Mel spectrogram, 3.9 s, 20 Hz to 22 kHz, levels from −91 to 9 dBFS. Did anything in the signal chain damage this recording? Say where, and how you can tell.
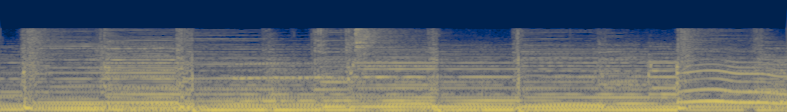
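Yes. Gain pumping runs through the whole clip: the gain swings by around 10 dB, squashing the dynamics. The likely cause is input gain set far too high, with a fast limiter repeatedly clamping it. A noise gate would cut the gaps to silence rather than lift them.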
